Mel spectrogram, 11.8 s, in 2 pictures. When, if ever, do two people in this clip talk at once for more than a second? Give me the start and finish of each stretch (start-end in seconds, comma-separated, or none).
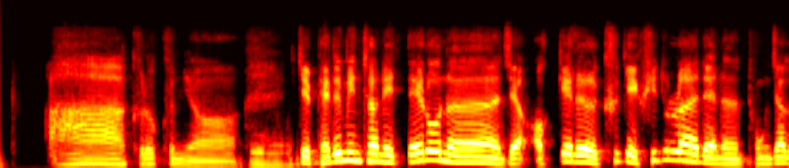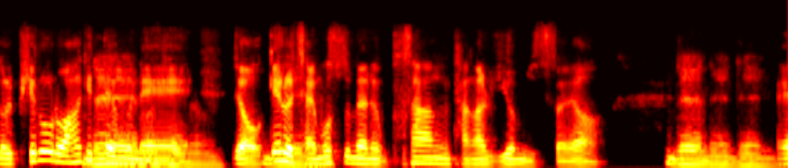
6.5-8.4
